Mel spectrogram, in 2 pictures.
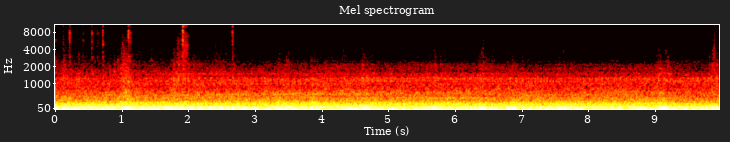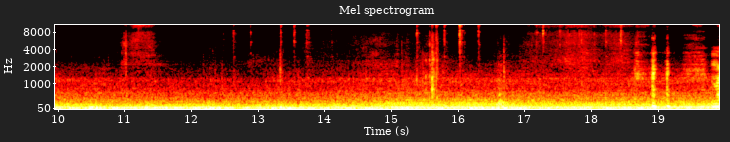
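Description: Steady low rumble of a car driving along a road in Lexington on a foggy day, heard from inside the cabin as a continuous engine and road drone with occasional faint clicks.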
